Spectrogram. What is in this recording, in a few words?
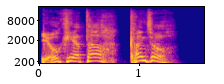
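Speech Quick Commands Good Game Ship, Japanese; World Of Warships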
